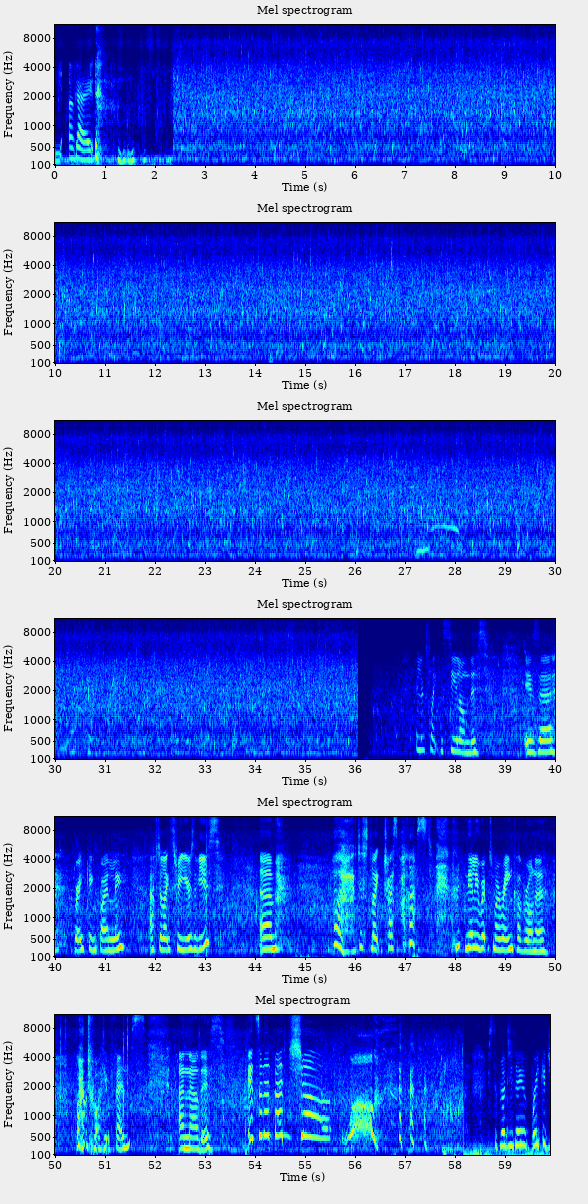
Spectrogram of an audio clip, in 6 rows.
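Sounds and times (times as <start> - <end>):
stream trickling over stones: 0.0 - 58.2.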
